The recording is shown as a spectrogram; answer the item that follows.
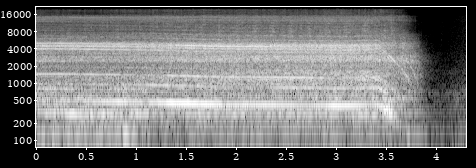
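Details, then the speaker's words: Powered bone marrow biopsy driver (OnControl) demonstrated on a training block: steady motor whirring that slows under load as the needle passes from hard cortex into softer marrow, then winds down and stops. "you will feel a give as you move from the hard cortex into the softer more spongy tissue of the mirror warn the patient that they're going to hear the the whirring noise of the driver foreign"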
